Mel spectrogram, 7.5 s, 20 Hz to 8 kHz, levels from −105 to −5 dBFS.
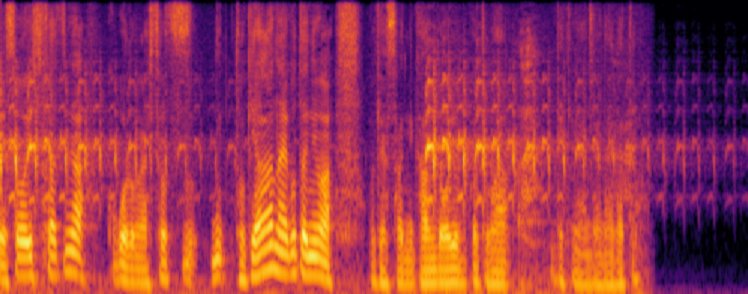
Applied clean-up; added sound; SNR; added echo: none; Bird vocalization, bird call, bird song; 10 dB; none.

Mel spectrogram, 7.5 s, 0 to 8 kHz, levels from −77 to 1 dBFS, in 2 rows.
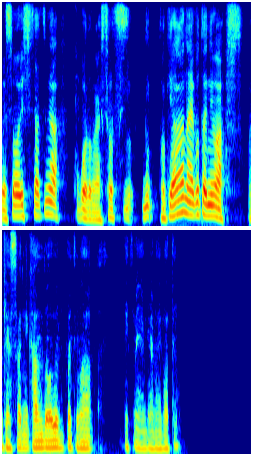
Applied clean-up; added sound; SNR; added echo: neural mask model DeepFilterNet 3.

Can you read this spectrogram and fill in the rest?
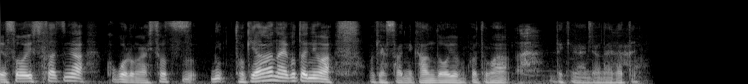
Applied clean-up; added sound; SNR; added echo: none; none; none; none.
